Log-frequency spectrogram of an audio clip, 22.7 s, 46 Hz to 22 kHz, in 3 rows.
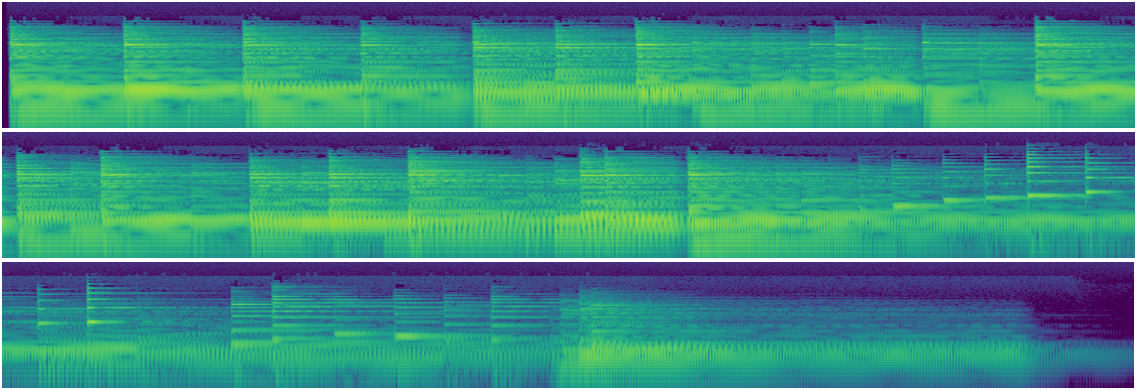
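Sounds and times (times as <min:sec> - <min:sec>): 
soft stereo piano from a Korg TR-Rack: 0:00.0 - 0:22.6.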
